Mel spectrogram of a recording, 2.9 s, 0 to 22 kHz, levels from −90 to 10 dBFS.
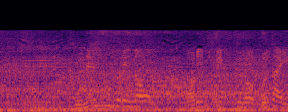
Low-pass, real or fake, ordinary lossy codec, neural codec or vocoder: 7.2 kHz; fake; MP3, 48 kbps; codec, 16 kHz in and 24 kHz out, 2.2 kbps, FireRedTTS-2 codec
